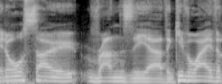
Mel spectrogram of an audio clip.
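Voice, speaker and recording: With an Australian accent, a man talks in a relaxed tone at a fairly low pitch. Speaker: gaming streamer. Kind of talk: live stream chat with commentary. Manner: casual, relaxed.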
